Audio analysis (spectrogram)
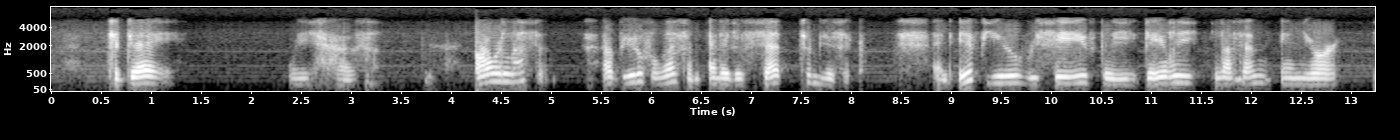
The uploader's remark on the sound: ACIM Daily TEXT Conference Call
